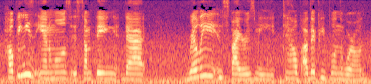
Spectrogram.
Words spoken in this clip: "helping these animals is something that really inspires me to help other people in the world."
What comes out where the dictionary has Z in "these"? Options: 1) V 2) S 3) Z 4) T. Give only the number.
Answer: 3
